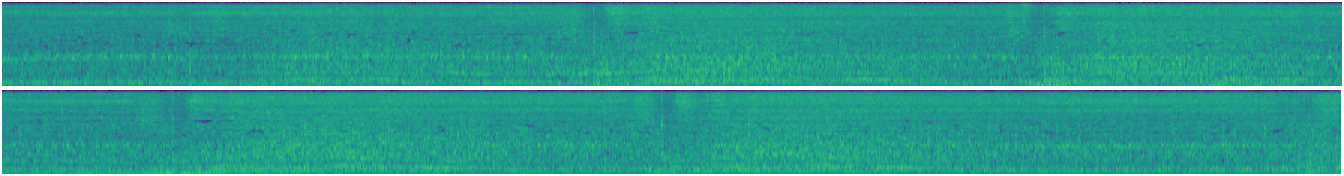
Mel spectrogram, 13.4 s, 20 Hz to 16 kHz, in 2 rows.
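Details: BMW E36 328i Cabrio, M52B28 engine, at idle: steady loud airy hiss from roughly under the intake manifold, plus a light rattle that seems to come from the engine itself, not the VANOS, with a slow surge; owner suspects old oil, long overdue change.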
